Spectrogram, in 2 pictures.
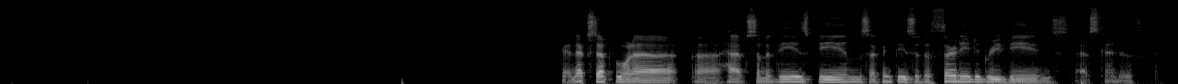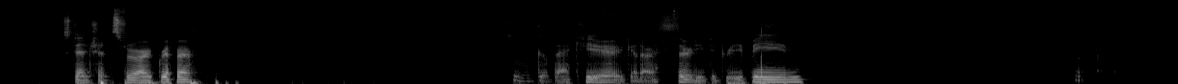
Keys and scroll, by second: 1.4 ctrl+v, 2.6 ctrl+v.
